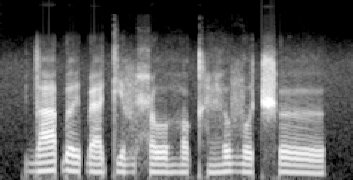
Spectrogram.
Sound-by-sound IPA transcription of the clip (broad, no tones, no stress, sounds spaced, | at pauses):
d a ɓ ə ɪ̯ ɓ æ tʲ ɛ v ħ o ɦ ɔ kʰ æ̤ ʊ̯ v o t͡ʃʰ ɵː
